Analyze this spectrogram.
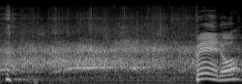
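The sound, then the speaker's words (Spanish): Audience applause, a steady wash of many hands clapping for about two seconds, after which a man begins speaking. “Y que, un aplauso por eso, por favor, claro.”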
